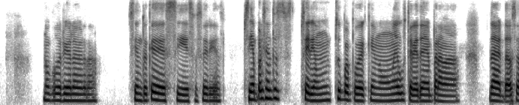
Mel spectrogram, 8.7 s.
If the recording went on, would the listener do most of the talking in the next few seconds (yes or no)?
no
